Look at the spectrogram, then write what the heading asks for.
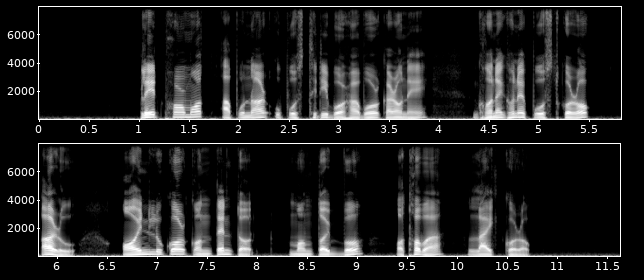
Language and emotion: Assamese, neutral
